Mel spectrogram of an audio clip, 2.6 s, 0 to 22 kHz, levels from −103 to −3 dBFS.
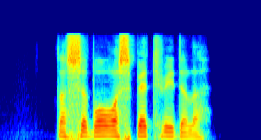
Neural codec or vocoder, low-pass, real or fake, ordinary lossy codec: codec, 16 kHz, 1 kbps, FunCodec, trained on LibriTTS, 50 frames a second; none; fake; none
